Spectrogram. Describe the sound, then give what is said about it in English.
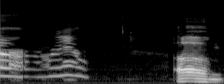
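A human voice imitates the cat-like sound of Uncle Frank from Hellraiser: a drawn-out, wavering mew, then a short pause and a louder, strained second meow, clear with no other talking. “Why did he sound like a cat though?”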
